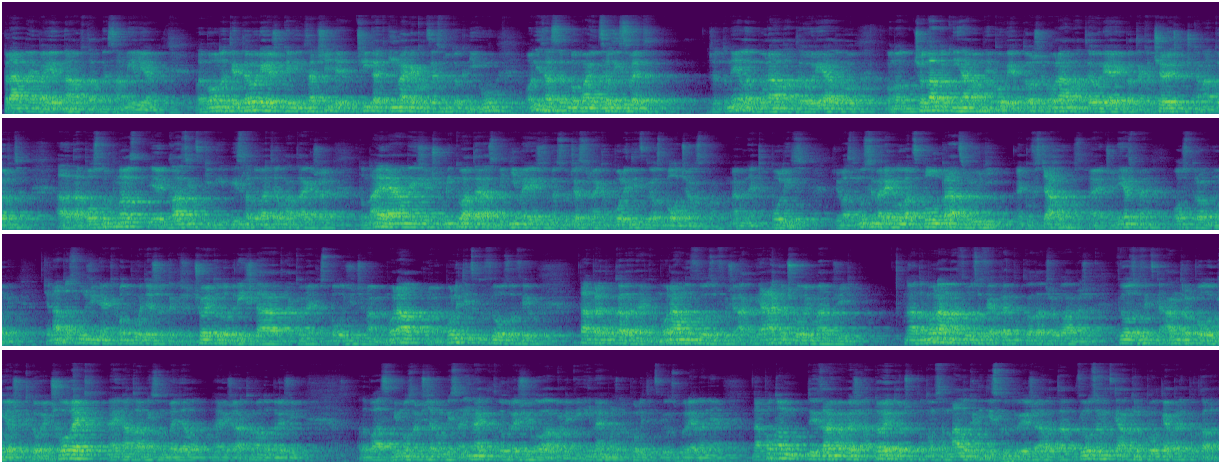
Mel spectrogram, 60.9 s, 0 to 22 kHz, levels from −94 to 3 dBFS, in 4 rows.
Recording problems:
off-mic speech; far
room echo; noticeable; dies away in 1.1 s

